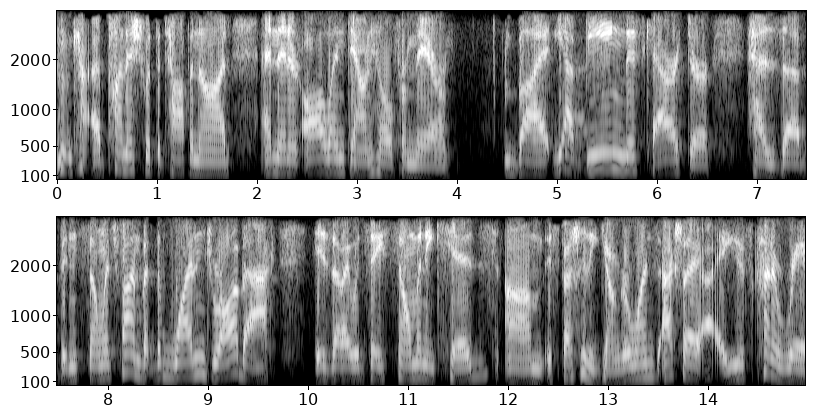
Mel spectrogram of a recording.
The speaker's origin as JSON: {"language": "English", "town": "Boca Raton", "region": "Florida", "country": "United States", "tie": "born or raised there", "said": "Ariana and I grew up in the same hometown. We're both from Boca."}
